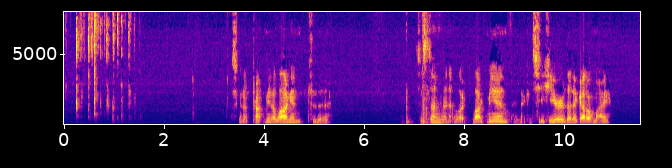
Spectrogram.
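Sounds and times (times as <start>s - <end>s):
fast keystrokes on a computer keyboard: 0.0s - 1.5s
speech: 3.5s - 5.4s, 7.1s - 11.0s.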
